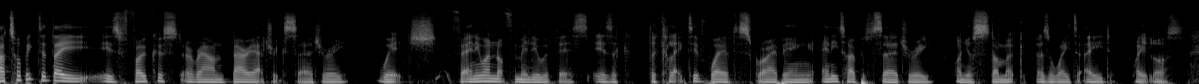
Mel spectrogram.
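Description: On a very clean recording with a silent background and a dry, close sound with no echo, a man with an Essex accent speaks at a medium pitch and a moderate pace, with ordinary pitch variation. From southeast England. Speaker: podcast host. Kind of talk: interview.

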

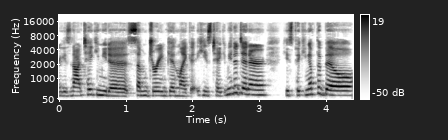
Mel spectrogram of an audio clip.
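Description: A woman talks at a fairly quick pace with an American accent. Her fairly high pitch moves in an ordinary way, a normal speaking voice. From Utah. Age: 30s. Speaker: podcast guest. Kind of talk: casual chat.

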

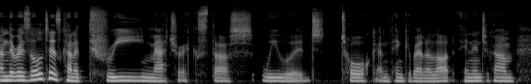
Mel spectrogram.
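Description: A woman in a Dublin accent, fairly low in pitch, with fairly even intonation, a moderate pace and hardly any pauses, on a very clean recording with a silent background. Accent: Irish (Dublin). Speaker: product analytics manager. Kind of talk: interview. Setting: studio.

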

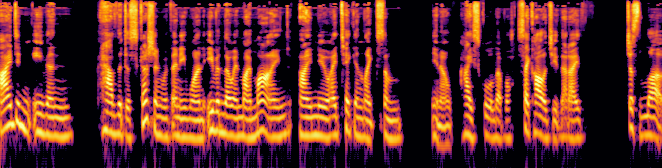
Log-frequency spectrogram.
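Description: On a very clean recording with a silent background and a dry, close sound with no echo, a woman speaks at a very deep, low pitch with ordinary pitch variation. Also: moderate pace. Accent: American. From Colorado. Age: 60s. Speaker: therapist. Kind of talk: interview conversation.

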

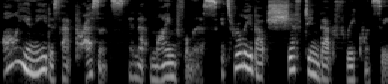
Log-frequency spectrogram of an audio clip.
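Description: A woman speaks with a dark, mellow tone that is somewhat breathy, her pitch swinging very widely. The recording is very clean, with a silent background. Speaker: life coach and author. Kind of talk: interview. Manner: slows and lowers voice when guiding relaxation.

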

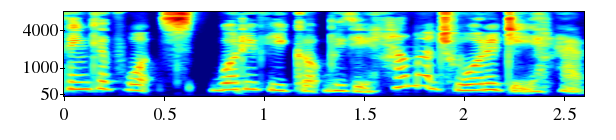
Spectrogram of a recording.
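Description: A woman with an Australian accent speaks at a fairly high pitch, with lively intonation and a dark, mellow, somewhat breathy tone. The sound is dry and close with no echo, over a quiet background. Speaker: outdoor writer and mountain rescue volunteer. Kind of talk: interview.

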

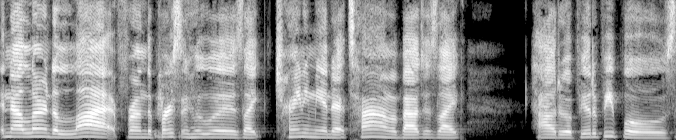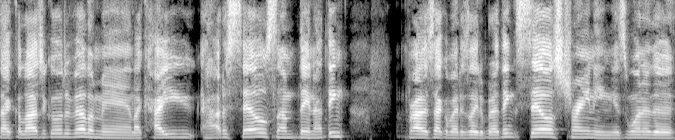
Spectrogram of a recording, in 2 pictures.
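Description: An unremarkable speaking voice belongs to a woman with an American accent. She has a medium pitch and a fairly quick pace. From US South, Durham, North Carolina. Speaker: entrepreneur, nonprofit founder. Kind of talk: interview.

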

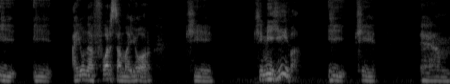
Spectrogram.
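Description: Somewhat breathy, a man speaks with a German accent. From Germany. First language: German (speaking Spanish). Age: 50s. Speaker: meditation teacher. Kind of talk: casual chat. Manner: halting.

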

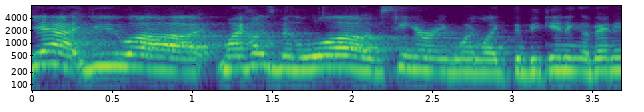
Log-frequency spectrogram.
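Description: With a Rhode Island accent, a woman talks at a fairly quick pace in a fairly high pitch, her intonation fairly even, over noticeable background noise. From US Northeast, Rhode Island. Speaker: entrepreneur. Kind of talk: interview. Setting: remote call.

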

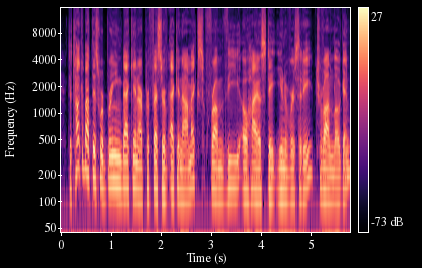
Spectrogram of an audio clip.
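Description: This man has a plain, everyday voice of medium pitch, with lively intonation and a fairly quick pace. The recording is very clean with a silent background and a dry, close sound with no echo. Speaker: podcast host. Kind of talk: educational podcast narration. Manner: playful.

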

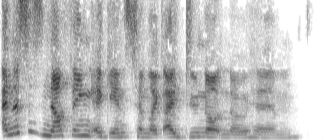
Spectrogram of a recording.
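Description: The speaker talks at a moderate pace. Their pitch swings very widely. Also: woman. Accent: New Zealand. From New Zealand, South Island. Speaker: journalist. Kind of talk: interview.

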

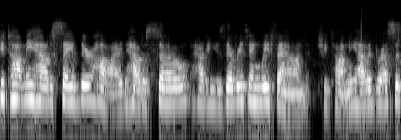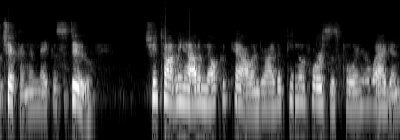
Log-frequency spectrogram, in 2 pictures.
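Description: At a moderate pace, a woman with an unremarkable speaking voice and an American accent talks at a medium pitch, with ordinary pitch variation and big swings in loudness. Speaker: poet. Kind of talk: reading aloud.

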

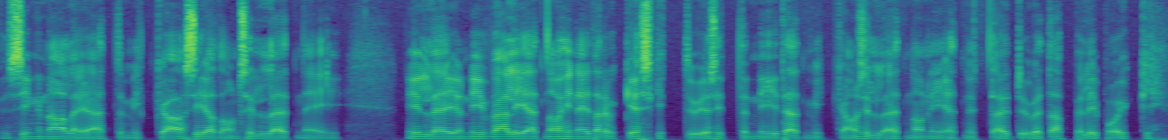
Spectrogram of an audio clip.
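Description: In a very clean recording with a silent background, a voice with vocal fry speaks in a fairly even intonation. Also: man. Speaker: sprinter. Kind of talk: interview. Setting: studio. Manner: halting, many fillers.

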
